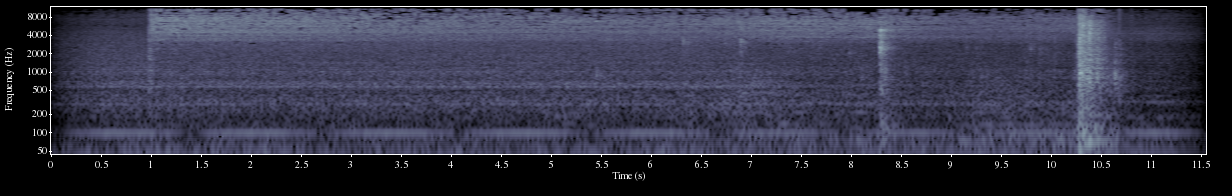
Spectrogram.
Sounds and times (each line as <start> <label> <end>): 1.0 pneumatic door closing on a tilt train 11.2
